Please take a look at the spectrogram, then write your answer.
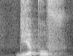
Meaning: an animal test
- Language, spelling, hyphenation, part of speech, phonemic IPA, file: Dutch, dierproef, dier‧proef, noun, /ˈdiːr.pruf/, Nl-dierproef.ogg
